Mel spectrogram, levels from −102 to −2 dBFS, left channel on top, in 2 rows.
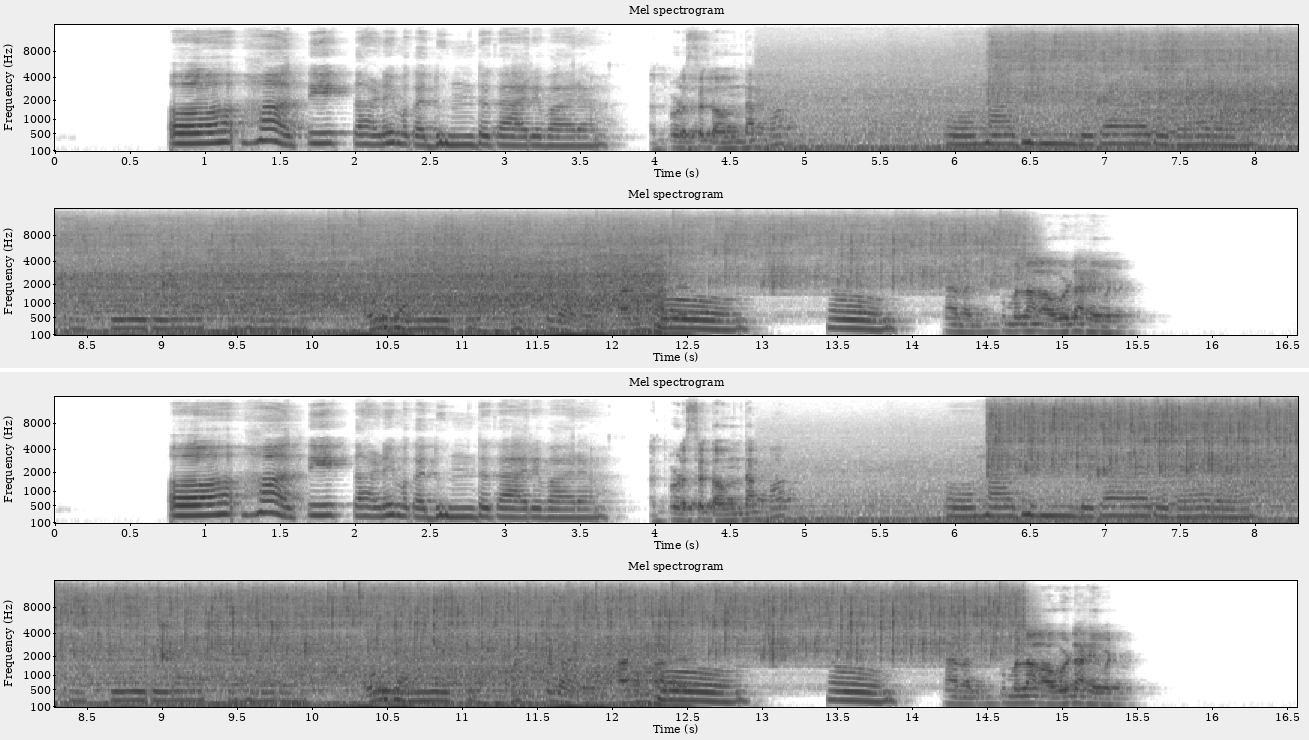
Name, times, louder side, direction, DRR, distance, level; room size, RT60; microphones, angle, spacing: voice 1, 0.8-3.7 5.9-8.0 8.4-10.0 10.5-11.1 12.3-12.9 13.4-13.9, right 1 dB, 10° right, 6 dB, 0.7 m, -34 dB
voice 2, 4.1-4.9 10.3-10.8 11.3-12.5 14.2-15.3, right 2 dB, 35° right, 2 dB, 3.3 m, -35 dB
sound 1, 4.7-12.4, left 2 dB, 25° left, 0.8 m, -34 dB
Water tap faucet / Sink (filling or washing) / Trickle dribble, 6.2-14.8, right 9 dB, 80° right, 2.8 m, -35 dB
24.0 x 8.8 x 2.9 m, 0.34 s
head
